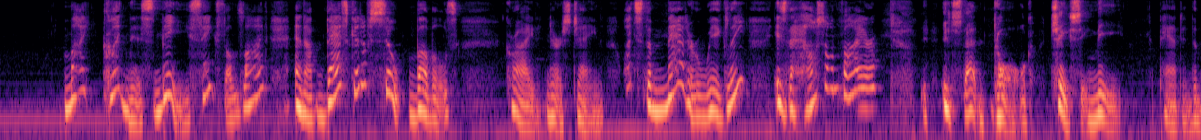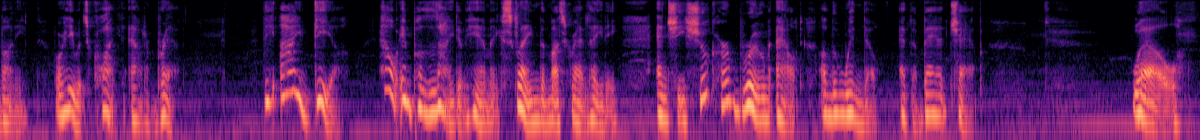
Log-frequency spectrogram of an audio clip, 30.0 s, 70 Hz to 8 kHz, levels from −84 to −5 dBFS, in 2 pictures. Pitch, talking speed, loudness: 155 Hz, 125 wpm, -28 LUFS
